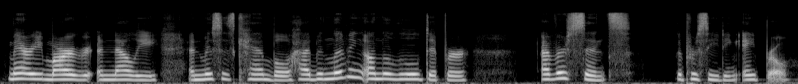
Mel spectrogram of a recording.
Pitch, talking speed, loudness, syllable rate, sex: 230 Hz, 145 wpm, -17 LUFS, 5.1 syllables/s, female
